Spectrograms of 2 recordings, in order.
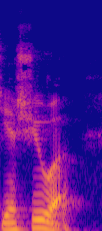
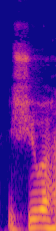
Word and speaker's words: Yeshua: If you want to say his name the way it's said in his native language, you could say it's Yeshua. Yeshua HaMashiach, the Messiah, the King, the Messiah, Jesus the Messiah, the Mashiach Nagi, the Messiah, the King.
